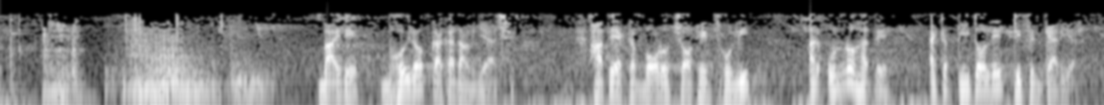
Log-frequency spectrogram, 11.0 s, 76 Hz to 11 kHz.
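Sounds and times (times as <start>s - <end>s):
wooden bolt on a front door being drawn open: 0.2s - 2.8s
speech: 3.2s - 5.3s, 6.0s - 10.9s.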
